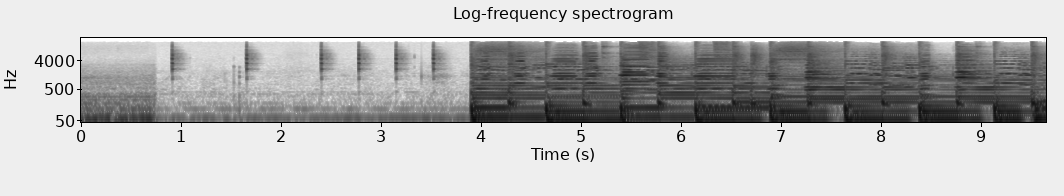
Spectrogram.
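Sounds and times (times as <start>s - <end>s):
harmonica tune: 3.9s - 9.6s.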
